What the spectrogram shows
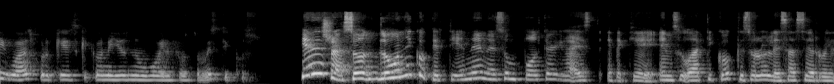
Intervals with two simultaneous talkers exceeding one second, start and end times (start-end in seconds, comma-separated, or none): none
